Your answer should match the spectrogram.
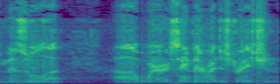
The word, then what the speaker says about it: Missoula: a relatively small County of I believe it's pronounced Missoula uh where same day registration election day registration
